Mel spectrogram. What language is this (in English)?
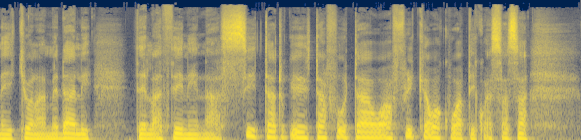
Swahili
